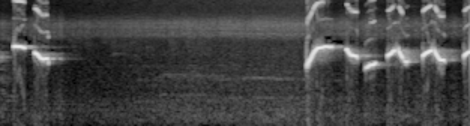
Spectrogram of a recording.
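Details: Orange-headed thrush singing as a prompt for other orange-headed thrushes. A short slurred whistle pair, a pause with faint hiss, then a lively run of upswept and looping whistles repeated several times.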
